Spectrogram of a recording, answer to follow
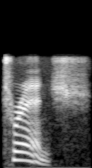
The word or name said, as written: trench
